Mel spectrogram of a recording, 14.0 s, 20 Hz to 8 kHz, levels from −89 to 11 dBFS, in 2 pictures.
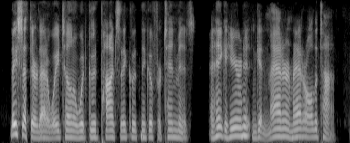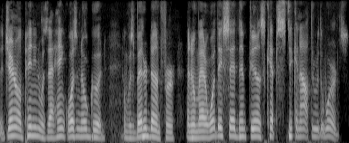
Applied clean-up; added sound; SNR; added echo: neural mask model Resemble Enhance denoiser.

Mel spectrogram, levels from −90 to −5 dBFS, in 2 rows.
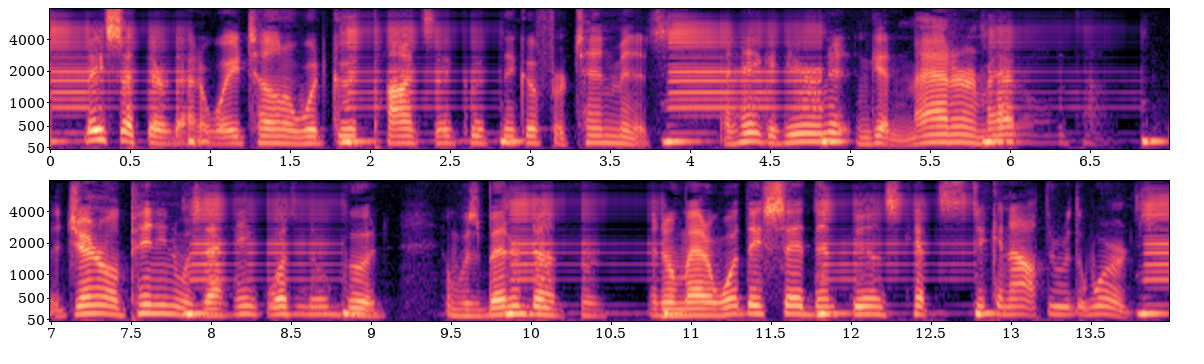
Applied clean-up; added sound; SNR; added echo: neural mask model RNNoise.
